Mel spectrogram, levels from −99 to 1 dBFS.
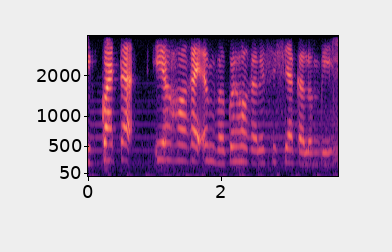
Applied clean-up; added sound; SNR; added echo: none; none; none; none.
